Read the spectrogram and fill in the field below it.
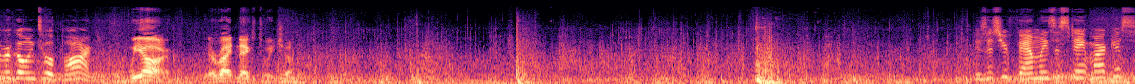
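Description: Heavy armoured footsteps tread steadily over the ground.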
